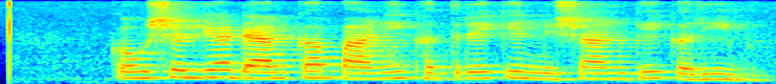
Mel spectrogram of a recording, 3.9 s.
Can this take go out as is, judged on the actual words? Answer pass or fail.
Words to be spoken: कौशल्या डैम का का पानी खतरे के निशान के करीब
fail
